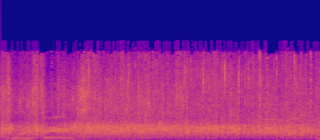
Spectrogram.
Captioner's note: some Applause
